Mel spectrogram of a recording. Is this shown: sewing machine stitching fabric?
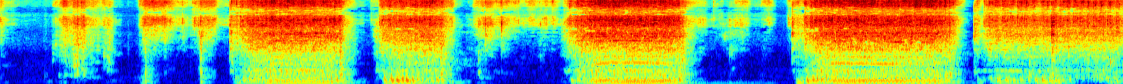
yes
